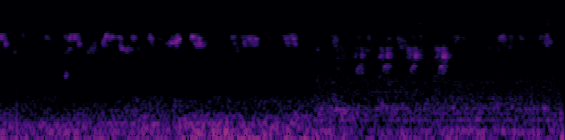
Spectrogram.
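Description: Faint chirping of small birds, many short repeated chirps, over a low steady hum, with a single sharp click near the end.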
